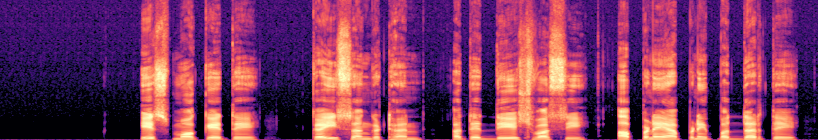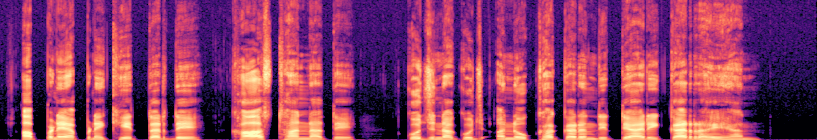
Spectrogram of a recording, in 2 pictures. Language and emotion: Punjabi, neutral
